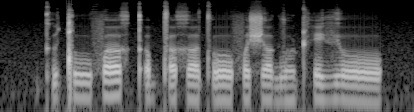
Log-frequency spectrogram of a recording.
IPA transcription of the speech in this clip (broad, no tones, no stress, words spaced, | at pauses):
kʼɯǃuːfʌːx kʼʌbtʼʌxʌːtʼoː fʌʃʌːɡlo̤ ʈʰevʲoː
